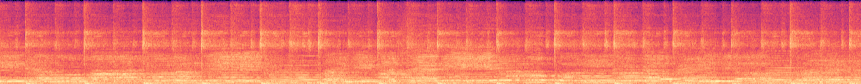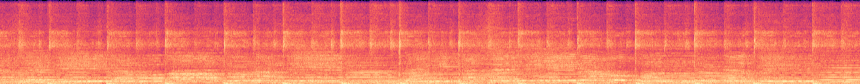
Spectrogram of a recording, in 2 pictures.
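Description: A mixed choir singing a Telugu Christian hymn together, with electronic keyboard accompaniment and a steady percussion beat.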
